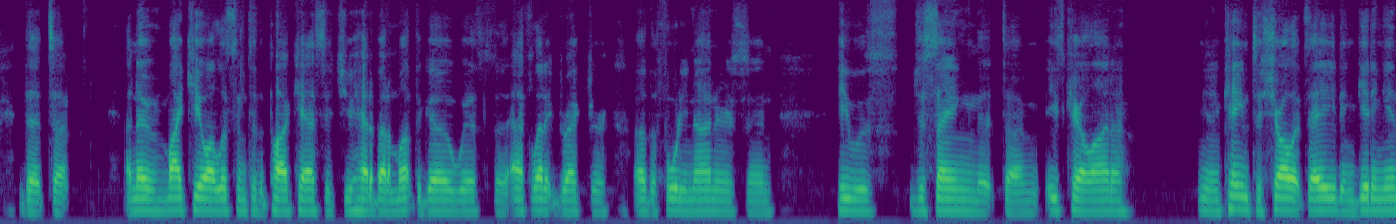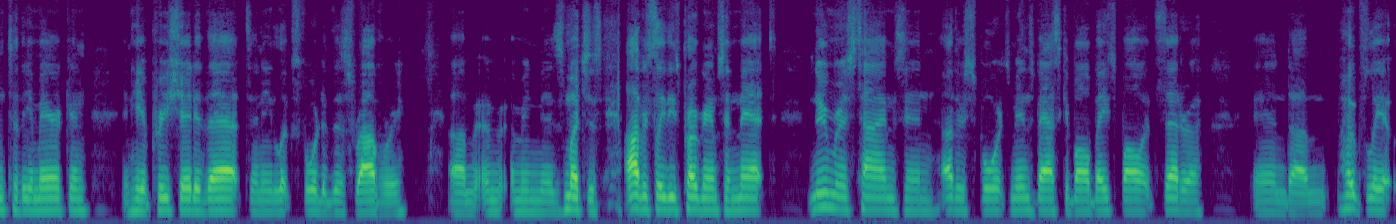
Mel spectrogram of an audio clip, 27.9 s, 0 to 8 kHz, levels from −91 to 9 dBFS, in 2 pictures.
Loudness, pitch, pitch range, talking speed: -23 LUFS, 115 Hz, 110-120 Hz, 175 wpm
